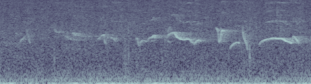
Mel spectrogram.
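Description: Faint, high whistled calls of a grosbeak, a series of short slurred chirps spaced irregularly over a steady low background hiss.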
